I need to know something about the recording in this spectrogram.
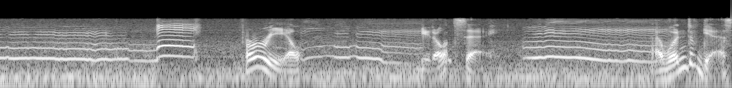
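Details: A pet fox at play gives drawn-out, wavering whines with stacked overtones, broken by a few sharp rising-and-falling yelps and short squeals.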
